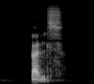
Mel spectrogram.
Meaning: palsa
- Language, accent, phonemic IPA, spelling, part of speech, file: French, France, /pals/, palse, noun, LL-Q150 (fra)-palse.wav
